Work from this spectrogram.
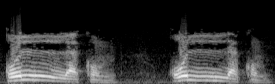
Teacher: There's a silent lam followed by a lam with a fatha on it. Therefore, there will be a full idgham here.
